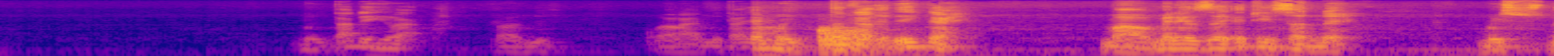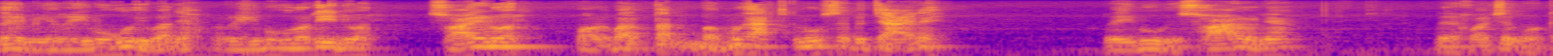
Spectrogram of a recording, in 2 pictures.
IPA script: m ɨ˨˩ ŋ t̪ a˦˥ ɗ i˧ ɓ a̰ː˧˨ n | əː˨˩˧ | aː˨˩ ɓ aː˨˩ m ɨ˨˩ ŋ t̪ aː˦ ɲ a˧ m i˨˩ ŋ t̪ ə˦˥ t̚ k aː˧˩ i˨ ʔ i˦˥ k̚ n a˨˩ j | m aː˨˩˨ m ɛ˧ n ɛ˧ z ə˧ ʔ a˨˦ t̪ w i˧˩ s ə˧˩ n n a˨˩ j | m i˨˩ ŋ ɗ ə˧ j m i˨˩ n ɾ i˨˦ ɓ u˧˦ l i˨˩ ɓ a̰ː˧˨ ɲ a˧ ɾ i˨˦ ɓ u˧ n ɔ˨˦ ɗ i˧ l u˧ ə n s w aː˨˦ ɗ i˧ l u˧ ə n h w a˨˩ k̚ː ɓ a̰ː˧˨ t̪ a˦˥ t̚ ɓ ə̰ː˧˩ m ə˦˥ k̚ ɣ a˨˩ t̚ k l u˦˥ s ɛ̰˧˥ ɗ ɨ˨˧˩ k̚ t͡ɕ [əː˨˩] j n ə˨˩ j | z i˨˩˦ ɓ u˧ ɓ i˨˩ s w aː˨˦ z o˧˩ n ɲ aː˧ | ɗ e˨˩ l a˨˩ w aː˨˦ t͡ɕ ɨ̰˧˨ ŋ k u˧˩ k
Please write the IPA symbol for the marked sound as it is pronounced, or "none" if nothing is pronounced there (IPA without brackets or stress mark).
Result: aː˨˩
